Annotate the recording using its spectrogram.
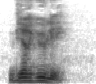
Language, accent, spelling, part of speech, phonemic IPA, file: French, France, virguler, verb, /viʁ.ɡy.le/, LL-Q150 (fra)-virguler.wav
- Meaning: to put a comma or commas (in a text)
